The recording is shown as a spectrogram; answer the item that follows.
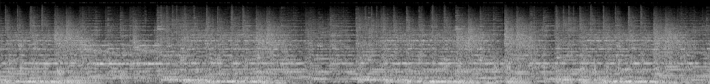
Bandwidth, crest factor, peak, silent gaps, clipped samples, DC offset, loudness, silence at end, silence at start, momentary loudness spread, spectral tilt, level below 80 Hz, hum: over 20 kHz; 12 dB; -2 dBFS; none; under 0.1%; under 0.1%; -15 LUFS; 0 s; 0 s; 3 LU; -4 dB/octave; -28 dBFS; none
